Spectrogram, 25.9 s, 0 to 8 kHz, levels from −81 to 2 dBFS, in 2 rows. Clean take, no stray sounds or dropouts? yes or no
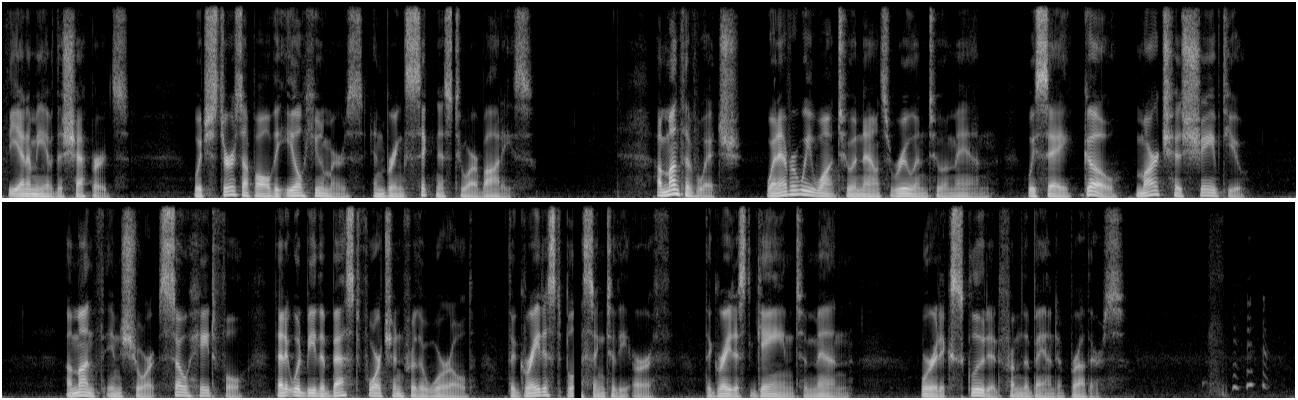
no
